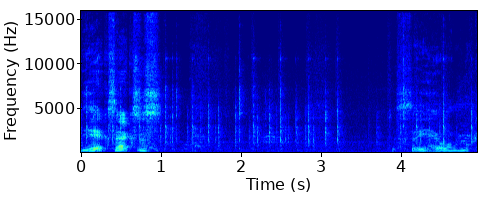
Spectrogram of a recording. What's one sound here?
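A metal handwheel clicks and rattles as it is turned.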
